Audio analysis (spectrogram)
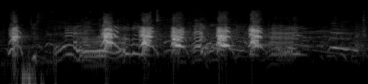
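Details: Four-month-old Alaskan Malamute puppy on his first run with a sled dog team in Larose Forest, Ontario, Canada; a string of excited, yelping barks and howls, roughly two per second, with a long wavering whine at the end.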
